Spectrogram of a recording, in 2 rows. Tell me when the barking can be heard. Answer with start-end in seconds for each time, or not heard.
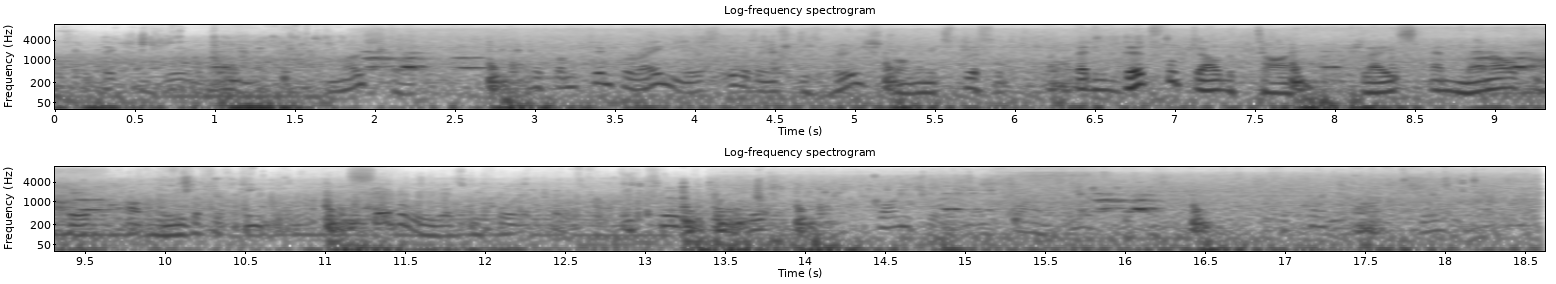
1.0-2.8, 8.0-9.7, 14.8-16.3.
